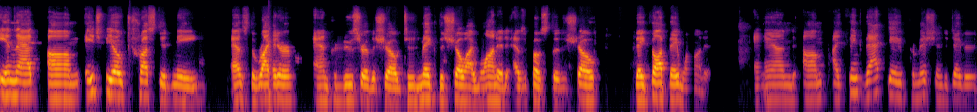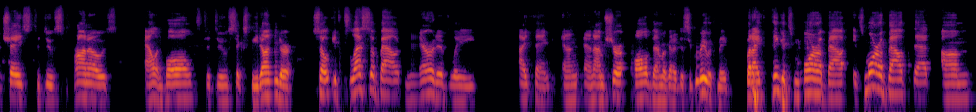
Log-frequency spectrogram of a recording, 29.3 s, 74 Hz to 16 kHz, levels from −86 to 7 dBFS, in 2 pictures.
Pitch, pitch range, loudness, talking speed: 145 Hz, 135-160 Hz, -18 LUFS, 165 wpm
